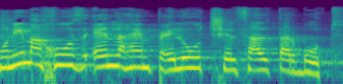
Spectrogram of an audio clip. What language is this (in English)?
Hebrew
